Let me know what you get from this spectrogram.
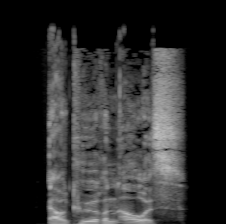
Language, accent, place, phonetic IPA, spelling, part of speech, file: German, Germany, Berlin, [ɛɐ̯ˌkøːʁən ˈaʊ̯s], erkören aus, verb, De-erkören aus.ogg
- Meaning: first-person plural subjunctive II of auserkiesen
